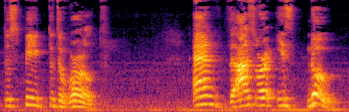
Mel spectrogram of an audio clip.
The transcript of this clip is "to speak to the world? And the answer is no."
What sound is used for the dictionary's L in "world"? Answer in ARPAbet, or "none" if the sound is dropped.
L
